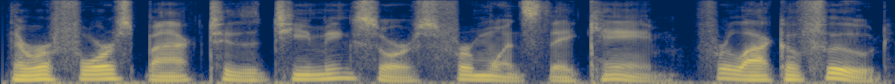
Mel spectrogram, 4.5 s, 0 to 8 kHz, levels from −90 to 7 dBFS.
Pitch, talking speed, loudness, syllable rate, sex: 100 Hz, 215 wpm, -17 LUFS, 4.8 syllables/s, male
